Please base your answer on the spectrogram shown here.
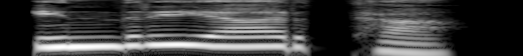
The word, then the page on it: ಇಂದ್ರಿಯಾರ್ಥ: indriyārtha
